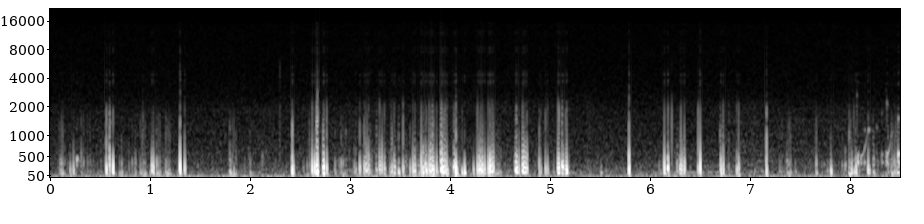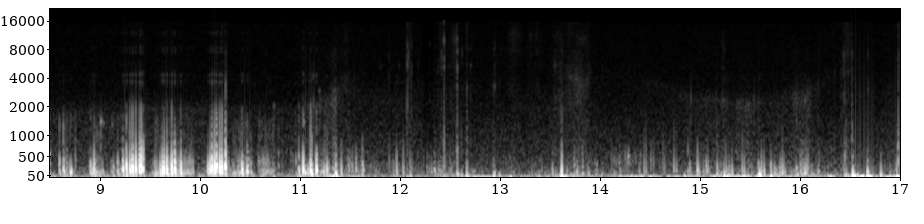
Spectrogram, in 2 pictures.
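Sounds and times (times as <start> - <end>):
stomach gurgling: 0.0 - 1.2, 7.8 - 9.8.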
